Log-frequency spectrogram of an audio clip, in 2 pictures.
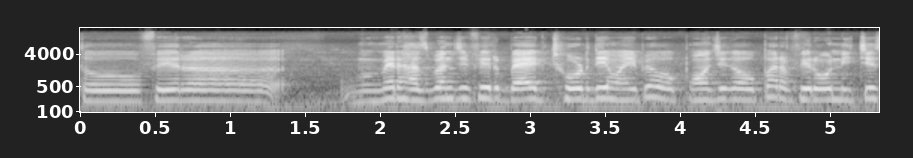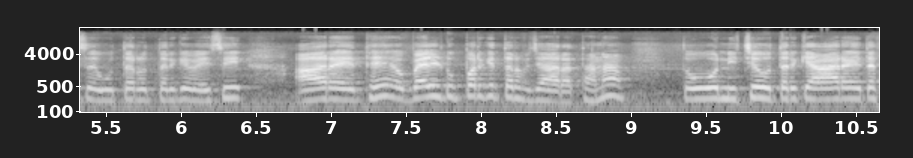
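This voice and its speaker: Chatty bright-voiced young Rajasthani Hindi woman. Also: mid-range voice, slight background noise. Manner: chatty storytelling with many restarts. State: back pain. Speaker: vlogger. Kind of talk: casual chat to camera. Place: at home.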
